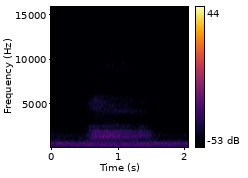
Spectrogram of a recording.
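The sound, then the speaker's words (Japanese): A single slow, deep inhale during a relaxing stretch and breathing exercise, a soft steady airy rush lasting about a second, faint and alone. “じゃあ、最後に深呼吸。吸って、”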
